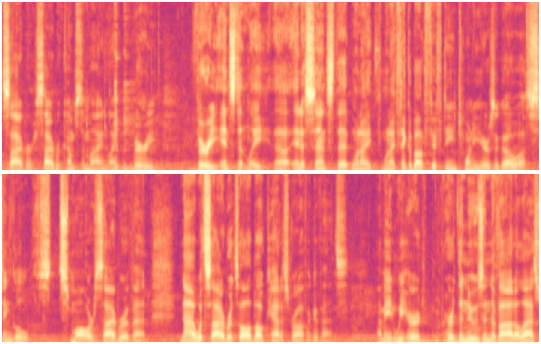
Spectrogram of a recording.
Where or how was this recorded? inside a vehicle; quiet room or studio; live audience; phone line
live audience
